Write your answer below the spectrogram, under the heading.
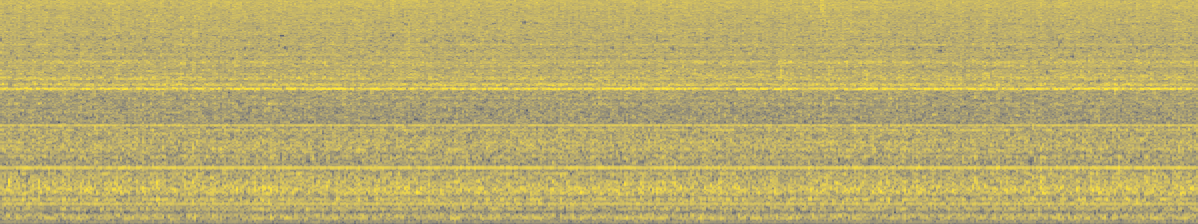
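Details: Continuous machine-like hum and hiss in a small room, and no animal sound.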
